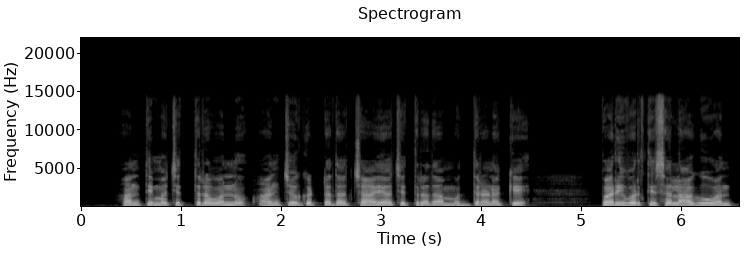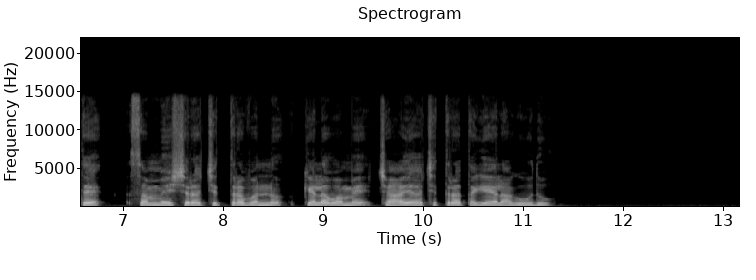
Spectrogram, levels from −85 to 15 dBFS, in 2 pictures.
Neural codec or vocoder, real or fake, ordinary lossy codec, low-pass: vocoder, 48 kHz, 128 mel bands, Vocos; fake; none; 14.4 kHz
